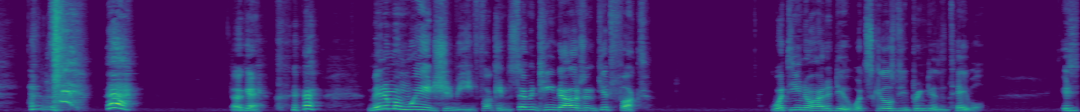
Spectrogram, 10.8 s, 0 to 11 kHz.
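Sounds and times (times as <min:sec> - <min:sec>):
person sneezing: 0:00.3 - 0:01.5
speech: 0:02.4 - 0:06.6, 0:07.8 - 0:10.0.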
